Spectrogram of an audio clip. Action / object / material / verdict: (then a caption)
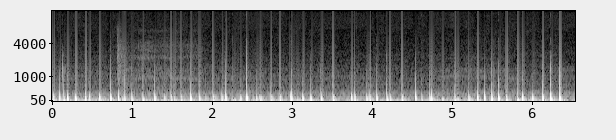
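tap / pressed-cork board / cork / none. Fingernails tap rapidly on a round, solid pressed-cork board held in both hands in front of the microphone. Some 49 quick, dull, low thumps follow one another, each dying almost instantly, with nearly all the energy deep in the bass and only a faint brighter rustle early on.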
